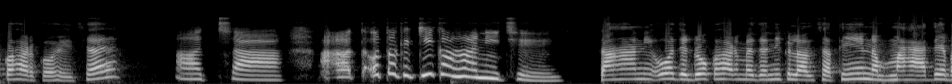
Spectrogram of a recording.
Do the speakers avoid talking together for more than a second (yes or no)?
yes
